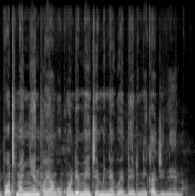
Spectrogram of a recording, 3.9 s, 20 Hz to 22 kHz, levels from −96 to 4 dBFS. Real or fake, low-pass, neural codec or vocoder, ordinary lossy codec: fake; none; vocoder, 44.1 kHz, 128 mel bands every 256 samples, BigVGAN v2; none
